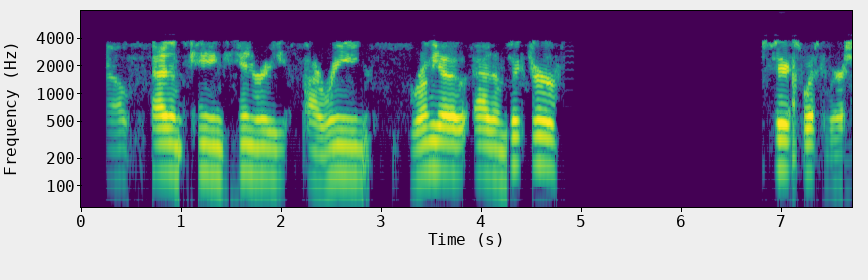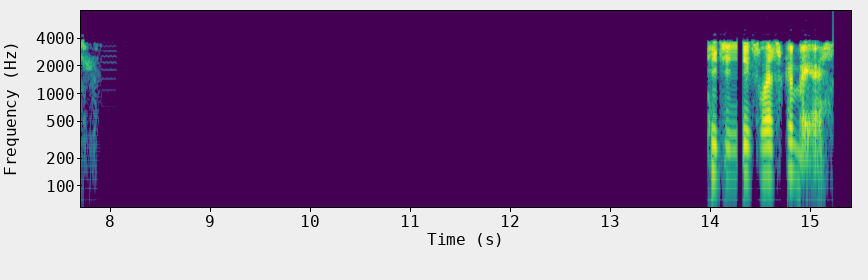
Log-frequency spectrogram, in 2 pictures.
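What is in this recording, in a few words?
Police District Dispatch, p25; Raleigh; Southeast; wake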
